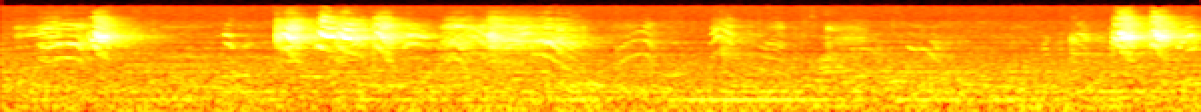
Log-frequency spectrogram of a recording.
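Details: A group of parakeets that regularly visit a park in MK gives harsh, grating screeches in quick overlapping bursts, several birds calling over one another against a low background hum.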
